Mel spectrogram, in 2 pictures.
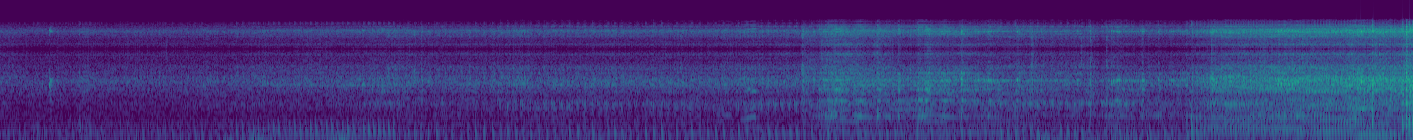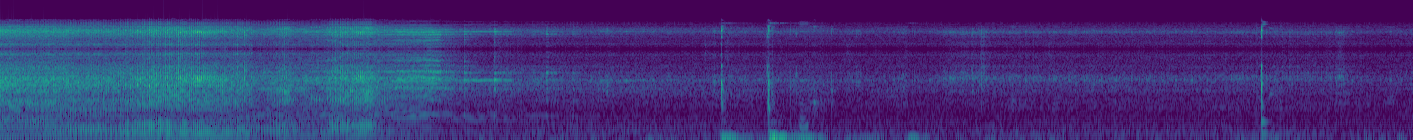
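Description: Trail motorcycle engines revving as a bike rides through a deep ford, with water splashing, loudest in the middle. A few sharp thumps follow near the end.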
